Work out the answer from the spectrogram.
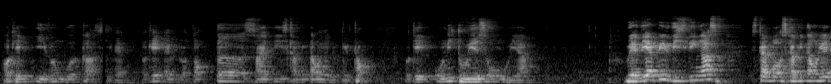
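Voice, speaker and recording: A man's voice: mid-range voice, bright, forceful tone, reverberant, rough recording. A middle-aged man from Singapore with a Singaporean English accent, giving a seminar talk as a chamber president, emphatic and full of "okay" and "ah" fillers, often asking the audience questions.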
